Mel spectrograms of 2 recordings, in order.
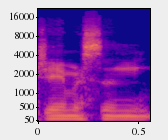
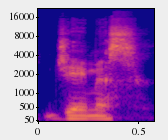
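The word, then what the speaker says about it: Jameis: are pissed off want Jameson removed jamus that's how you say it right Jam Jam Jam Winston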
